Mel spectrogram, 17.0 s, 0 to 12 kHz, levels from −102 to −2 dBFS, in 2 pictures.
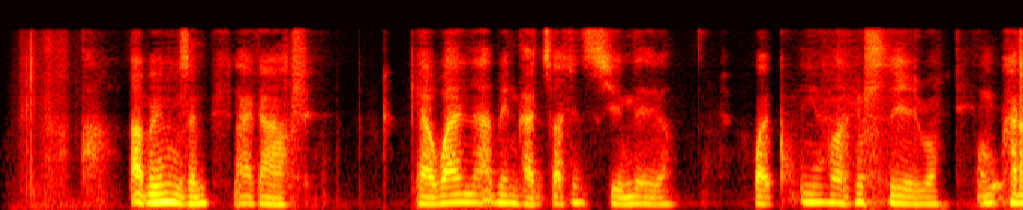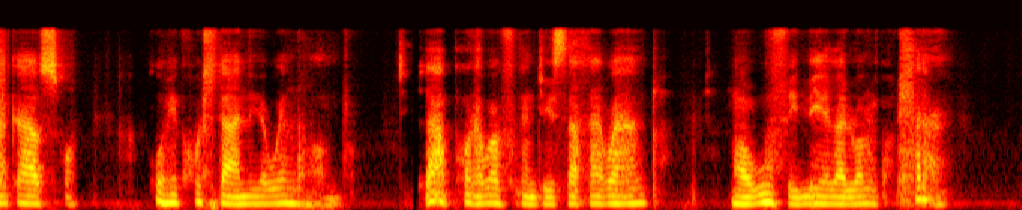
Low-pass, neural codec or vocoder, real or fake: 7.2 kHz; codec, 16 kHz, 0.5 kbps, FunCodec, trained on Chinese and English, 25 frames a second; fake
